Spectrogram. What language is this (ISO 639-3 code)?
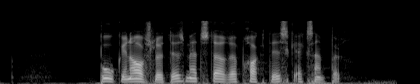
nor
